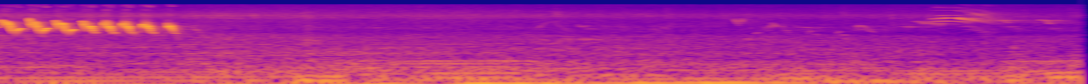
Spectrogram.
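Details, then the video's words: Lined seedeater (bigodinho) named Talismã, a native bird with the "Pardinho" Melodia song type, recorded on a Friday, gives a quick burst of about eight high, buzzy, evenly spaced notes, then stops; low vehicle rumble and outdoor hum follow. "Bigodinho Talismã o Pardinho de canto Melodia!"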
